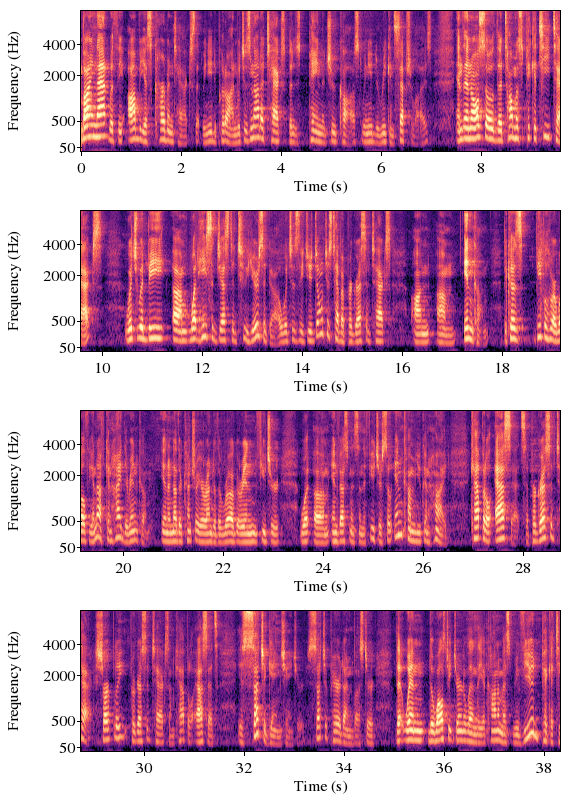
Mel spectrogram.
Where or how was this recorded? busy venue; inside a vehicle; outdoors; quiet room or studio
busy venue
